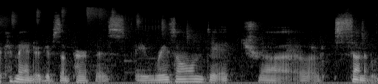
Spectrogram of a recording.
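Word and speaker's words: raison d'être: Raison. It's literally pronounced like raison. It's raison d'etre.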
